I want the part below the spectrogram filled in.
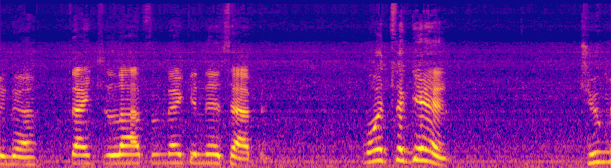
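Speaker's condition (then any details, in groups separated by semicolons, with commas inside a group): Cerebral palsy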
